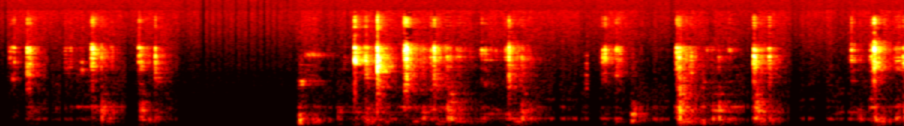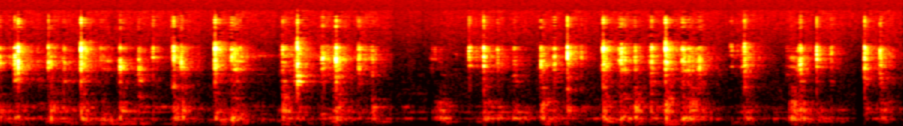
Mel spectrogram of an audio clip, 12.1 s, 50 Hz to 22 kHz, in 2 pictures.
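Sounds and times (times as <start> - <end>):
typing on computer keyboard: 0.0 - 1.2, 2.3 - 12.0.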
